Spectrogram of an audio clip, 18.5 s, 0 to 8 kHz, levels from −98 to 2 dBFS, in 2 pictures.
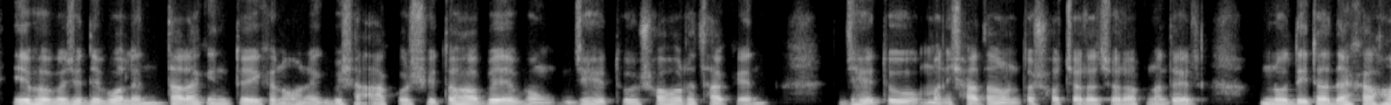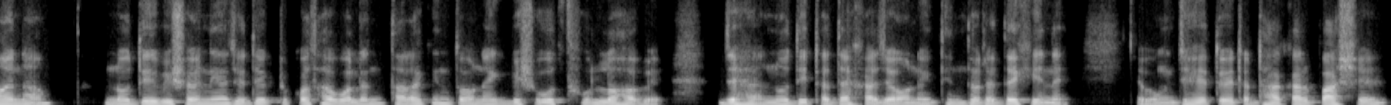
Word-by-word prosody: এভাবে 150 +1 +5
যদি 160 0 +1
বলেন, 145 +3 +1 0.2
তারা 135 -1 +4
কিন্তু 155 +1 -5
এখানে 145 0 -3
অনেক 135 -1 -3
বেশি 140 - -3 0.2
আকর্ষিত 150 +1 -5
হবে 140 +2 +4
এবং 135 -2 -3 0.3
যেহেতু 135 +1 -4 0.2
শহরে 145 +1 0
থাকেন, 130 +2 -1 0.6
যেহেতু 140 -1 0 0.2
মানে 125 +1 -3
সাধারণত 135 +1 0
সচরাচর - - -1
আপনাদের - - -2 0.6
নদীটা 155 +2 +3
দেখা 145 0 +2
হয় 150 0 +4
না, 135 - 0 0.6
নদীর 150 +4 +3
বিষয় 155 0 +2
নিয়ে 165 +1 +2
যদি 160 0 -2
একটু 160 0 -11
কথা 155 +2 +2
বলেন, 140 +2 +1
তারা 145 +2 +3
কিন্তু 165 -3 -2
অনেক 140 0 -2
বেশি 140 - -3
উৎফুল্ল 155 0 -2
হবে। 130 - 0 0.5
যে, 155 - +7
"হ্যাঁ, 145 -1 -1
নদীটা 145 +1 0
দেখা 140 - +1
যায়। - - +5
অনেকদিন 140 +2 -4
ধরে 140 0 +2
দেখি 150 -1 +3
নাই।" 120 - -3 0.5
এবং - - -3
যেহেতু 130 -2 0
এটা 135 - -3
ঢাকার 135 +1 +2
পাশে, 135 -1 +3
145 Hz, 160 wpm, -23 LUFS, 135-155 Hz, 0.6 s, যে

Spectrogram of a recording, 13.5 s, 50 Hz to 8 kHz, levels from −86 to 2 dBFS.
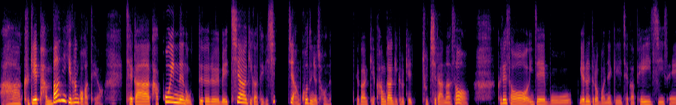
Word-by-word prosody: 아 195 +1 -4
그게 195 +8 +8
반반이긴 295 - +5
한 295 0 +1
것 - - 0
같아요. - - -11 0.4
제가 180 -1 +3
갖고 340 - +2
있는 275 -7 +5
옷들을 175 +2 -2
매치하기가 220 - +1
되게 165 -3 -14
쉽지 360 - -4
않거든요 210 -11 -3
저는. 150 -3 -17 0.5
제가 165 -2 -4
이렇게 150 -1 -10
감각이 185 +2 -2
그렇게 155 -1 -9 0.2
좋질 185 - -8
않아서. 145 - -3 0.5
그래서 205 -8 0
인제 170 0 -2
뭐 145 -1 -8 0.2
예를 185 +2 0
들어 180 -2 -4
만약에 145 0 -10
제가 140 +2 -11
베이지색 170 -3 -6
175 Hz, 315 characters per minute, -24 LUFS, 155-210 Hz, 0.5 s, 그게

